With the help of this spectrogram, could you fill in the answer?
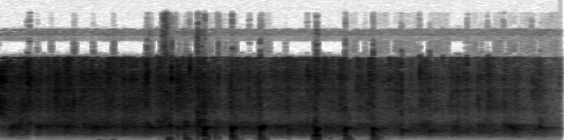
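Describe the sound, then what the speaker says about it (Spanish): A church congregation applauds steadily for several seconds during a sermon, many hands clapping together over a roomy background wash, with a few louder claps standing out. "Dale un fuerte aplauso al Señor si le crees a ese Dios"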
